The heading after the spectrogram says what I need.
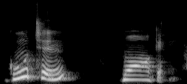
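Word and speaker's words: guten Morgen: is really subtle so the pronunciation is guten Morgan I'll repeat it once more guten Morgan the next wish or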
